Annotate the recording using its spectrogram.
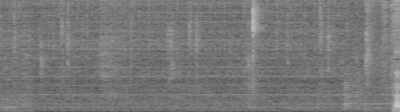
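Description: Quiet room tone with a faint steady hum and a couple of faint clicks.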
